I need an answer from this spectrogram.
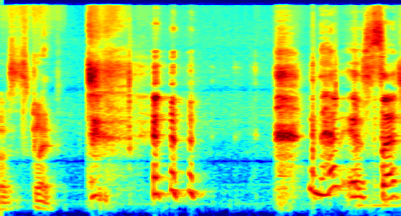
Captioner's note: laughs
